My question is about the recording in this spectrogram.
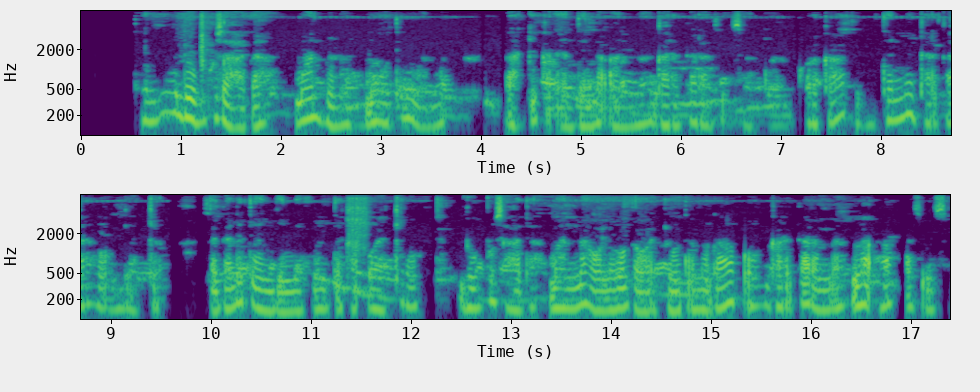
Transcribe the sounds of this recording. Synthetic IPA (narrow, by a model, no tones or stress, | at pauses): t̪ɛnːid̪ʊbːʊsɐhɐd̪ɐmɐnhʊnɐmoːt̪ɪmɐnɔɐkːɪkɐ̰ʔɐ̰nt̪ɛlɐ̰ʔɐnnːɐɡɐɾɡɐɾasḭːsɐkʼɔɾkaːtɪt̪ːɛnːɛɡɐɾɡɐɾɐhɐ̰nɡ̪ɪjɐkːɪd̪ɔ̥ | sɐɡɐlɛt̪ɪɐɲd͡ʒɪnːɛfʊlt̪ːɛkɐpʼːɔjɐkːɪd̪ɔd̪ʊbːʊsɐhɐd̪ɐmɐnːɐwɔlɔwɐɡɐwat͡ʃːoːt̪ʼɐnːɔd̪aːpʼːɔɡɐɾɡʼɐɾɐnːɐlɐʔaːɐsiːsɐ̥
